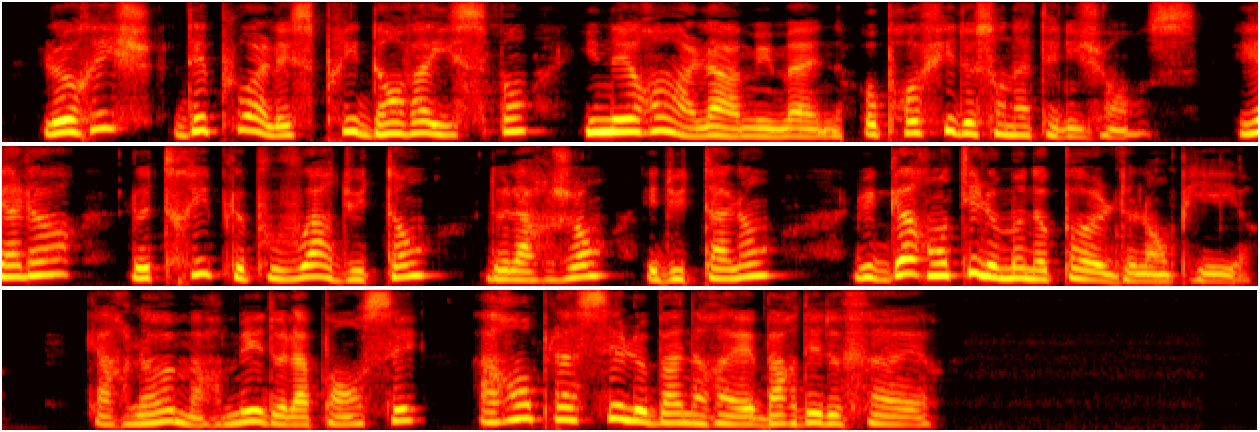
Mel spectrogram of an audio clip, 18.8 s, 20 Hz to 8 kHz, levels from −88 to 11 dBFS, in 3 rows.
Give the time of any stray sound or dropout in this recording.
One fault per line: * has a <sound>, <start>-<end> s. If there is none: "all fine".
all fine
